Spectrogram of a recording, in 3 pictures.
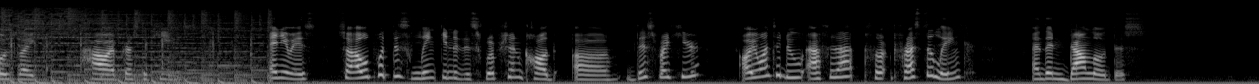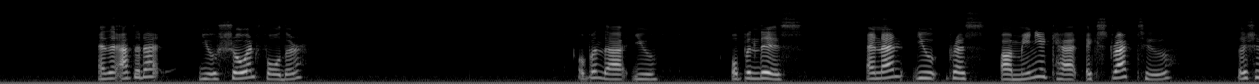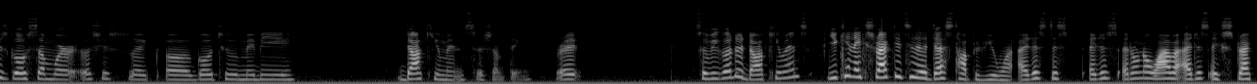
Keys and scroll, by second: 0.0-2.9 typing.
